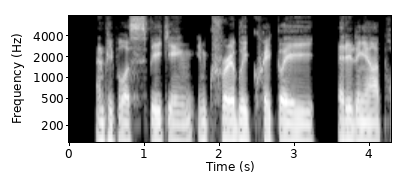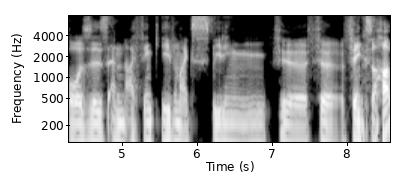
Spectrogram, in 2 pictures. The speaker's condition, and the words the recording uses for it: Stuttering. Obviously, I'm a person who's stutters, and Siri seemed to be having some trouble, and she'd misunderstand me or she'd interrupt me.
